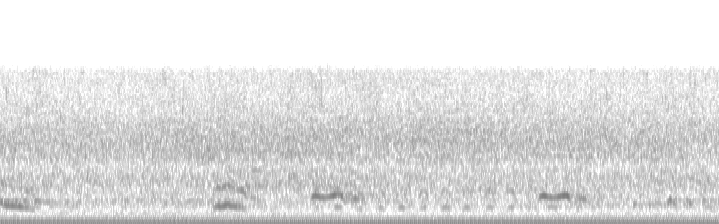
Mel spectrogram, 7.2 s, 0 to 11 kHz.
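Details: Series of low hoots at varying pitch, some wavering, from a male Eurasian eagle-owl calling the female around the nest on a late February afternoon, 2023, with faint background hum.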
